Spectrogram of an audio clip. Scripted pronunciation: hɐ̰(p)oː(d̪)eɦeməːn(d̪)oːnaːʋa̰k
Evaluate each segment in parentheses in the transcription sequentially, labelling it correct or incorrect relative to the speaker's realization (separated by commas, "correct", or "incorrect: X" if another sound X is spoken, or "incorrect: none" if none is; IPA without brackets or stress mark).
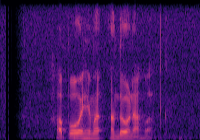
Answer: correct, incorrect: none, correct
